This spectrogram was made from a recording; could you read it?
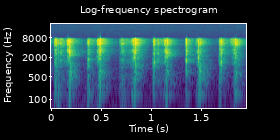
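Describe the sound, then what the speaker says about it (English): A tarot card deck being shuffled, with a run of quick crisp riffling bursts repeating at a steady rhythm, close and fairly soft with no talking. "I love shuffling these ones"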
